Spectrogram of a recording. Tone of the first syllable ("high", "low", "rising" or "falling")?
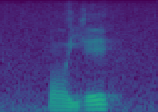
low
